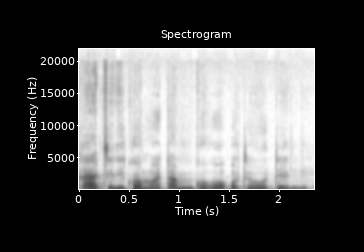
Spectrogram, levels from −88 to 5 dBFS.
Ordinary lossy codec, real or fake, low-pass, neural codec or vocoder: none; fake; none; codec, 44.1 kHz, 2.6 kbps, SNAC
